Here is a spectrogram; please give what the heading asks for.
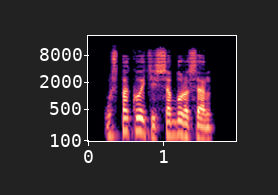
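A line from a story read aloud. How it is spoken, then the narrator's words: Sad. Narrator (Russian): печально промолвила Маша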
